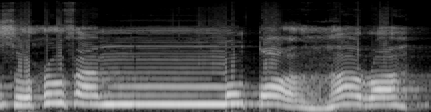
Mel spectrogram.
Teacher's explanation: فم پہ گنہ ہوگا کیونکہ میم مشدد ہے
